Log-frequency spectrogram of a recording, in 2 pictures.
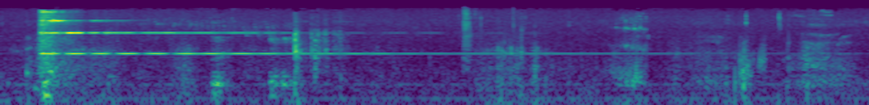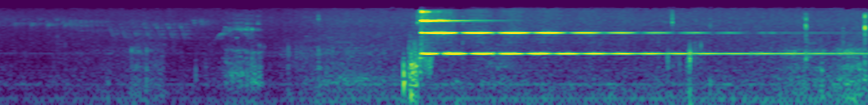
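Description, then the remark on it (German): A bell is struck twice during a recitation of texts, once at the start and again about thirteen seconds later, each strike a bright sustained ringing tone with clear overtones that slowly fades, over a low rumbling background. “Das, die Reihenfolge der Rezitationstexte kommt durcheinander, geklingelt wird, bevor das Korn zu Ende vorgelesen ist.”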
